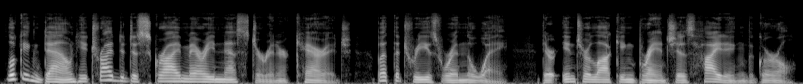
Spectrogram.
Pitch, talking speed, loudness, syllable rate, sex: 110 Hz, 180 wpm, -19 LUFS, 4.9 syllables/s, male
